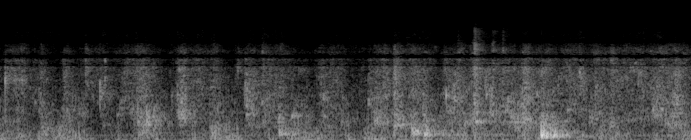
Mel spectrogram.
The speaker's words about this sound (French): Et aujourd'hui, nous aurons passé plus facilement, simplement en pataugeant un peu en de l'eau jusqu'au genou. Nous allons franchir cette mare, là.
